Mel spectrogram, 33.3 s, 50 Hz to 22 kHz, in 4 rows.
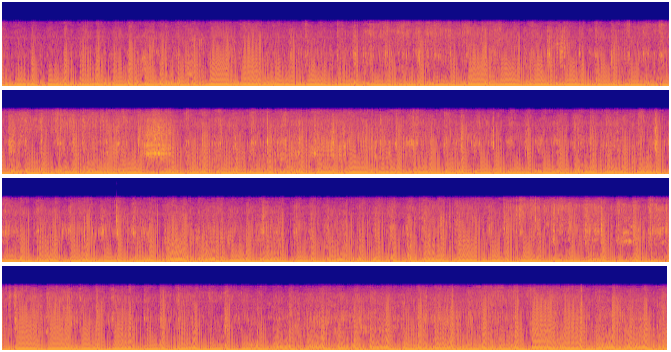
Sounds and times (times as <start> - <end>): Music: 0.0 - 33.3.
